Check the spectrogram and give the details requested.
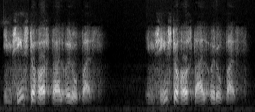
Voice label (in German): Mundart; tannheimertal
